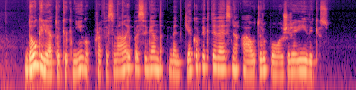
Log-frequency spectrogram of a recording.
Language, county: Lithuanian, Vilnius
